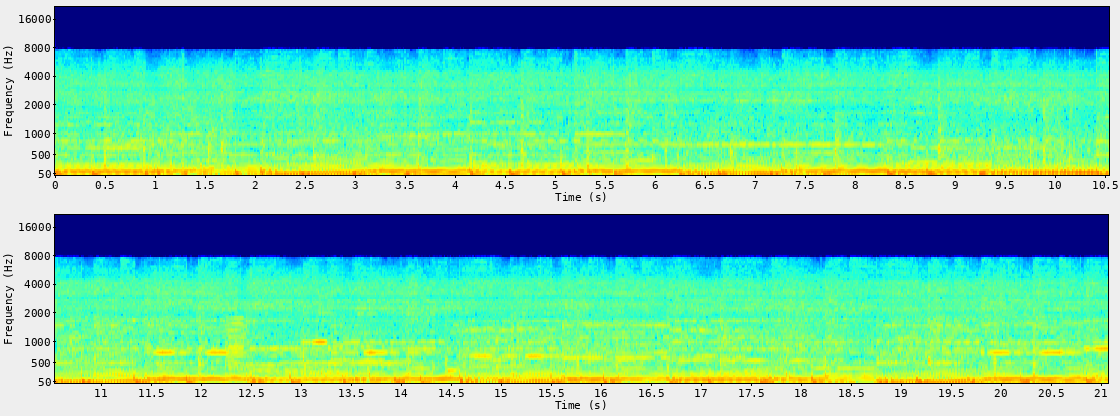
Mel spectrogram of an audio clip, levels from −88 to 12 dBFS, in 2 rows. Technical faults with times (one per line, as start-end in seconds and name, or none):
7.10-21.08 resampler restarted on every block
